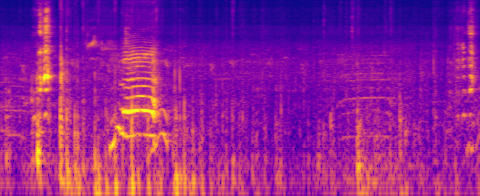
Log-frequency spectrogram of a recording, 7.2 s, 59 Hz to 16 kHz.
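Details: Young Tokara goats at a farm on 2 May 2024, a female kid and a male and female sibling pair: one strong wavering bleat lasting about half a second, with short sharper cries before and after amid soft background noise.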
